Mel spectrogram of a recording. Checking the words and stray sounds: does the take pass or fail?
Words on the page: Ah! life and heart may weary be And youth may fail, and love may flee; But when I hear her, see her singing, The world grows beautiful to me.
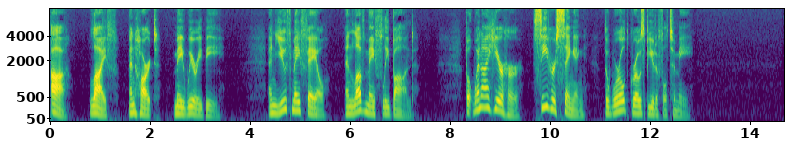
fail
